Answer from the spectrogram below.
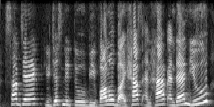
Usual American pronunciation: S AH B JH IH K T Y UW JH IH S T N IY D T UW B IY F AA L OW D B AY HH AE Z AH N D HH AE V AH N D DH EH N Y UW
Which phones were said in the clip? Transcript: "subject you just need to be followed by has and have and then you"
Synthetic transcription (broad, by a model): S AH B JH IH K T Y UW JH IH S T N IY D T UW B IY F AA L OW D B AY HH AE S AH N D HH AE P AH N D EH N Y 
